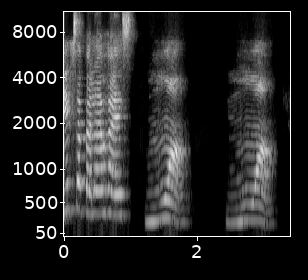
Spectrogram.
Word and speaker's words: moins: Y esa palabra es moins. Moins. La O-I-N se pronuncia ouin. Ouin. Moins. ¿Ok? Y la S no se pronuncia.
